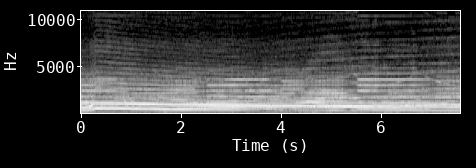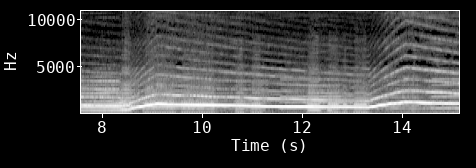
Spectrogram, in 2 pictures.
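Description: A fire truck engine rumbles as it drives along.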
